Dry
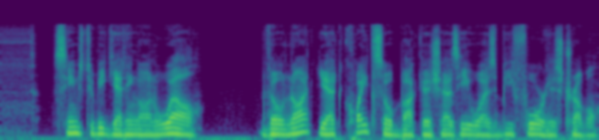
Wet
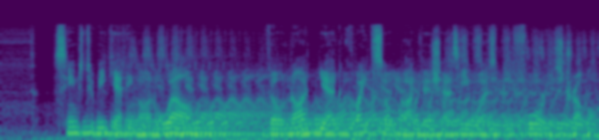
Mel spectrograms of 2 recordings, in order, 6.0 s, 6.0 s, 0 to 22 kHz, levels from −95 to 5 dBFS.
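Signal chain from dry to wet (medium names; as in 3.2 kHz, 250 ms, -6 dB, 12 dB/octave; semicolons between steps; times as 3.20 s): delay with an opening low-pass 143 ms, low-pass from 200 Hz, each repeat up 1 oct, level 0 dB; trim -8.5 dB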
